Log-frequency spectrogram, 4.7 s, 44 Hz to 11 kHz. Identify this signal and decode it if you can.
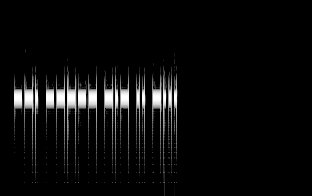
Morse code, heard as a keyed tone, about 32 wpm, 700 Hz. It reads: G0KIB
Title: DXCC-100 Call Signs - 5 Characters - 30wpm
